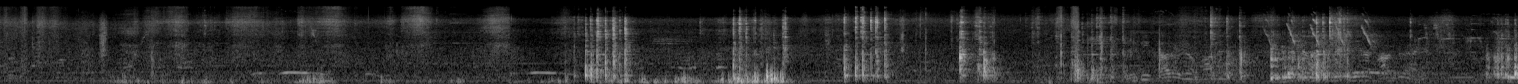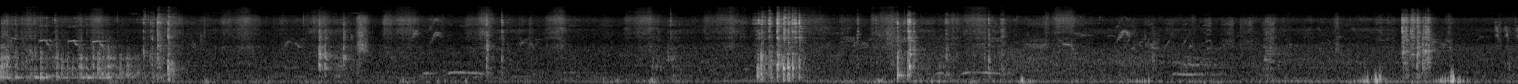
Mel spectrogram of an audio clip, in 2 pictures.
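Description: Irregular scraping and sweeping on a dusty concrete floor: a broom brushing, a hoe scraping up dirt, and dirt being scooped up with clattering strokes, loudest a few times in bursts.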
